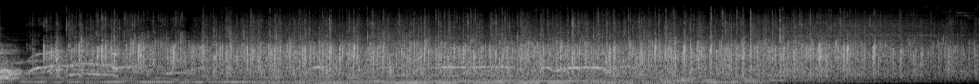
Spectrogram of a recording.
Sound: applause

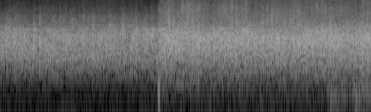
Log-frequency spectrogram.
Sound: voice trailing; applause

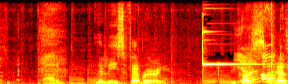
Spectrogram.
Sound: bell rings

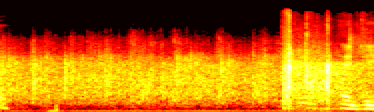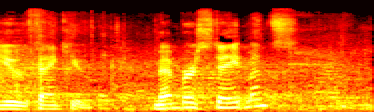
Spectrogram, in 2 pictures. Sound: applause

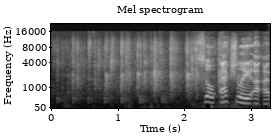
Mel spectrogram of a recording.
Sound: audience applauds

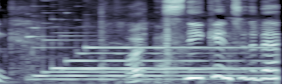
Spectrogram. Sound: chimes

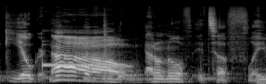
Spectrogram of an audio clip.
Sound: ding

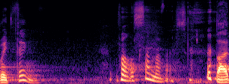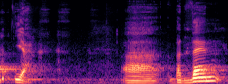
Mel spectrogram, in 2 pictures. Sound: chuckle

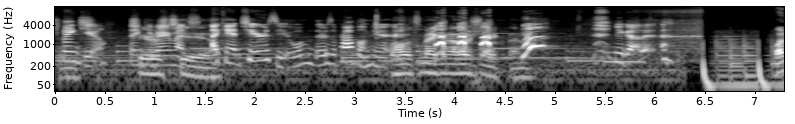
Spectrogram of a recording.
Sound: laughs

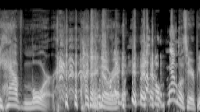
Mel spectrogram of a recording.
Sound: laughing

